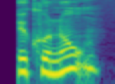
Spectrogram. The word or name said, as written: økonom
